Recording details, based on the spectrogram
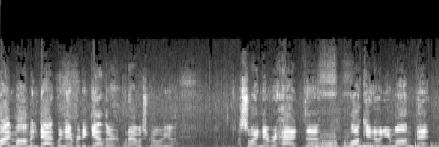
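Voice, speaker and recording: A man talks at a fairly quick pace in a medium pitch, with ordinary pitch variation. Noticeable background noise runs underneath. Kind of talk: casual banter, crude and joking. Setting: studio. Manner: loud, rowdy, profane and gleefully teasing.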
